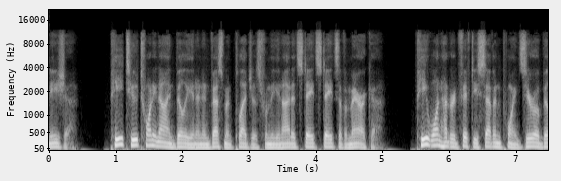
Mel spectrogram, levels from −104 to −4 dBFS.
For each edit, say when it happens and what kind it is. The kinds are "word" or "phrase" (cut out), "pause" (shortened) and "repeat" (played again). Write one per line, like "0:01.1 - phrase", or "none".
0:04.0 - repeat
